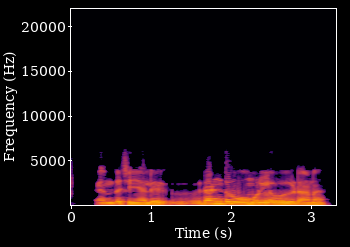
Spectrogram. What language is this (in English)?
Malayalam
